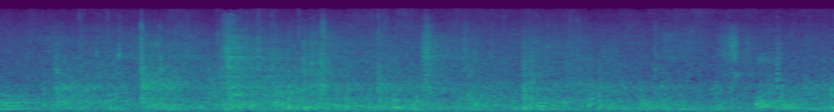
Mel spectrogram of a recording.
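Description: A congregation getting to its feet: scattered, irregular knocks, scrapes and shuffles of chairs and feet.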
